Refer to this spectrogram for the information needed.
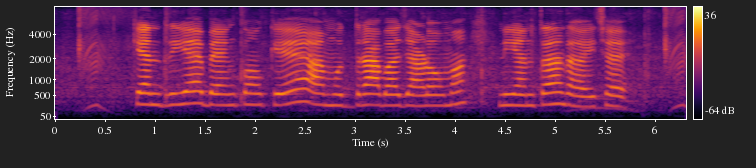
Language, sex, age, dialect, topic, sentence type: Maithili, female, 18-24, Angika, banking, statement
